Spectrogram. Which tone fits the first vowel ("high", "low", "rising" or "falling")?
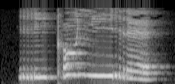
low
